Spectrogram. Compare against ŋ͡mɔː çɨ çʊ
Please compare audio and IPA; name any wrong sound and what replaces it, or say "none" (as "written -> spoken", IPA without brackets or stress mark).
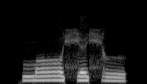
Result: ɨ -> ɛ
